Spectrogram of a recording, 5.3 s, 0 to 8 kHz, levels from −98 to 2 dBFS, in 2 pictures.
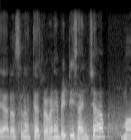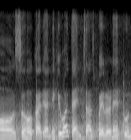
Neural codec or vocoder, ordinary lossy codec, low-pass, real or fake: none; none; 7.2 kHz; real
